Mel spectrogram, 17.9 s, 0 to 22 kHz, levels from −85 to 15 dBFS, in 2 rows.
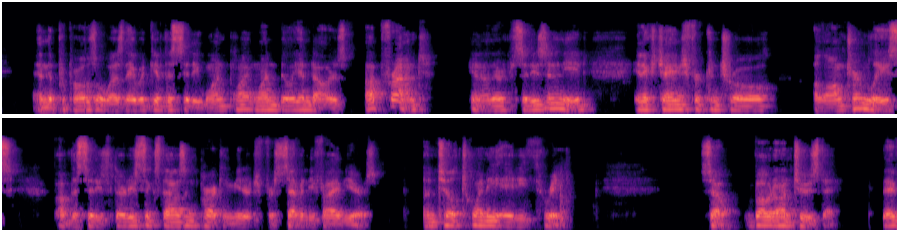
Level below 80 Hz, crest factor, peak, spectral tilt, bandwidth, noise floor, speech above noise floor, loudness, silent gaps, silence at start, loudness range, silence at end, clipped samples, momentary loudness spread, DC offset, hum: -64 dBFS; 18 dB; -6 dBFS; -4 dB/octave; 12.5 kHz; -62 dBFS; 39 dB; -24 LUFS; 4.51-4.65 s, 8.07-8.11 s, 15.59-15.64 s, 15.71-15.93 s, 17.53-17.62 s; 0.3 s; 3 LU; 0 s; under 0.1%; 11 LU; under 0.1%; none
